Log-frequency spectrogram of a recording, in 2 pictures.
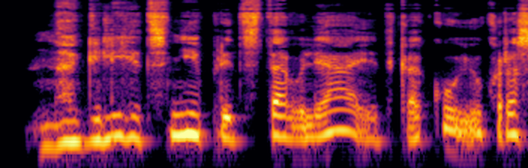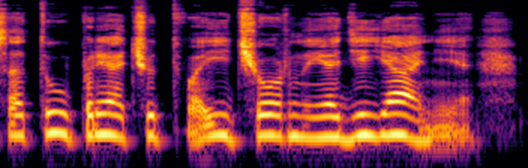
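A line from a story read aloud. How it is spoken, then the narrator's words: Whispered. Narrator (Russian): произнесла шепотом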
